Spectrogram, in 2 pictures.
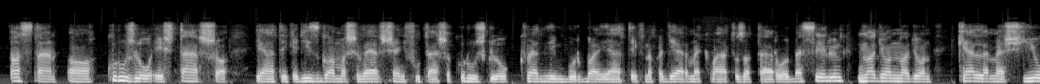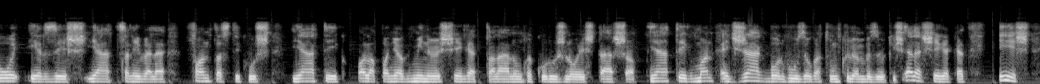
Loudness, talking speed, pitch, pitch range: -12 LUFS, 110 wpm, 130 Hz, 125-140 Hz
